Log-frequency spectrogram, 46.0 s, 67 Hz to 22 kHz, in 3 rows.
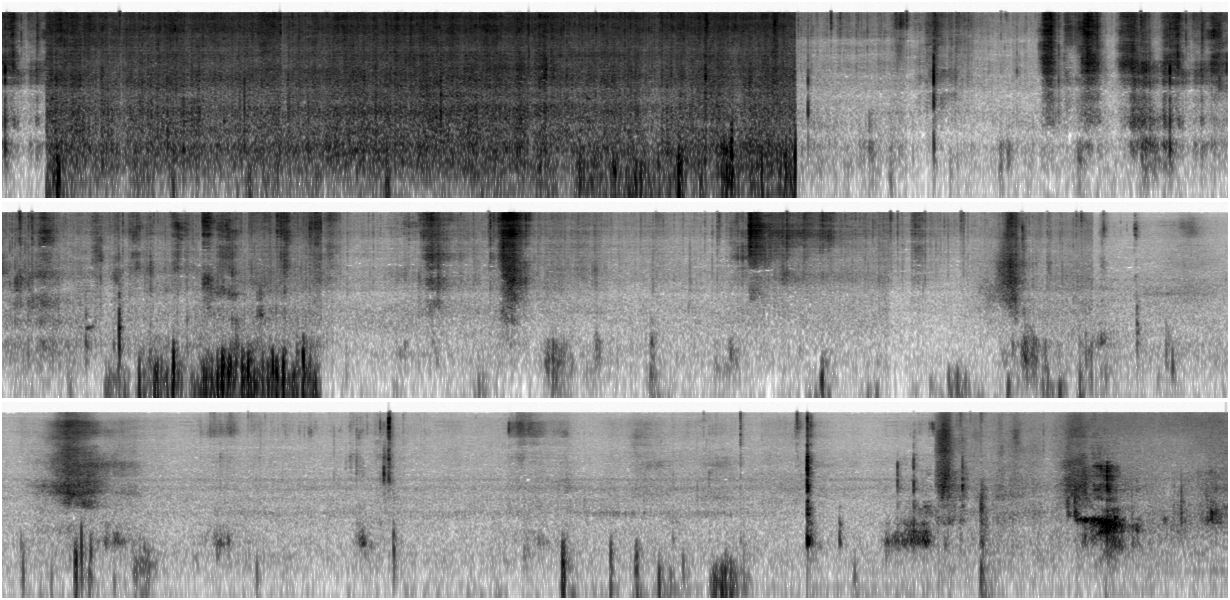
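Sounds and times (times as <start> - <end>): meat sizzling over fire: 0.0 - 29.0, 33.3 - 35.7, 42.2 - 45.9
embers crackling and popping: 0.0 - 29.2, 33.1 - 36.4, 40.6 - 45.9.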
